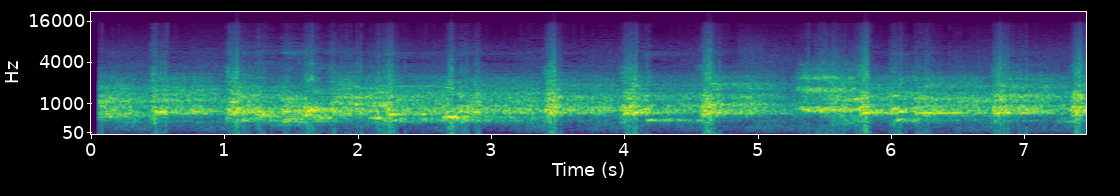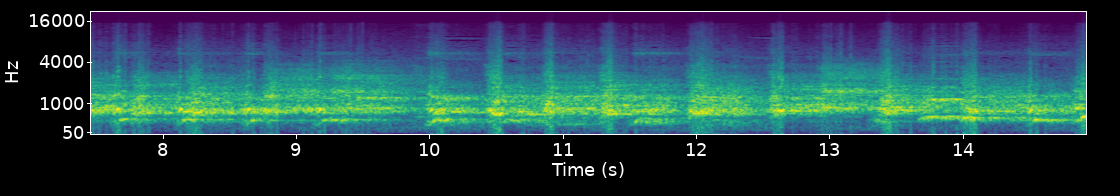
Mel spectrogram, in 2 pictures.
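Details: Many dogs barking together at once, recorded 5/11/15; sharp overlapping barks and yips come in a dense, nearly unbroken chorus, with several louder individual barks standing out over a constant din.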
